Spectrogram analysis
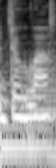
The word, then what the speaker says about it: doula: A doula.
